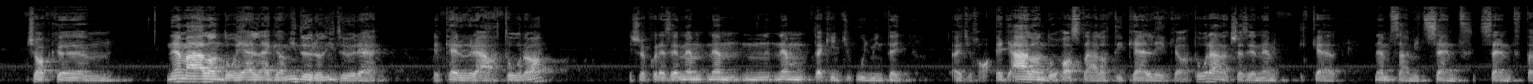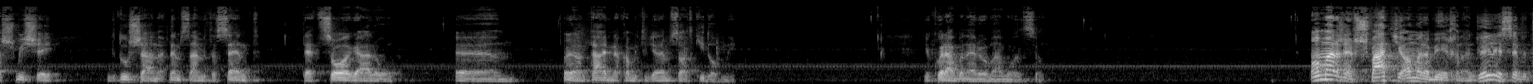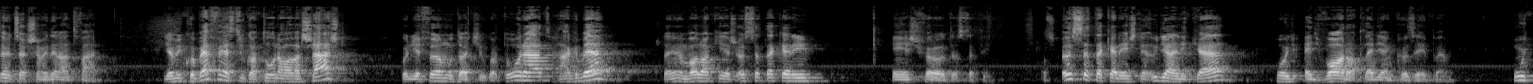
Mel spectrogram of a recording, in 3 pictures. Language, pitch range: Hungarian, 105-155 Hz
